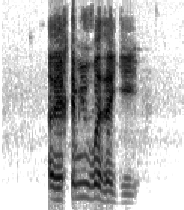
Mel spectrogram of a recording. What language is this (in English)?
Kabyle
